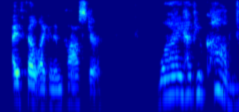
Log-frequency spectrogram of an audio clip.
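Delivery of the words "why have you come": sensual, intimate, soft and sensuous voice. Narrating the guru's translator questioning a visitor, deep, sensuous voice. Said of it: "asked in a deep and sensuous voice".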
